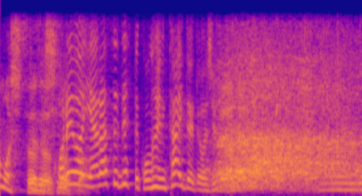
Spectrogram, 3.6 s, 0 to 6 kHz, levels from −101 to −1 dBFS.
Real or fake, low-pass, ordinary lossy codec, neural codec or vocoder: real; 5.4 kHz; none; none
